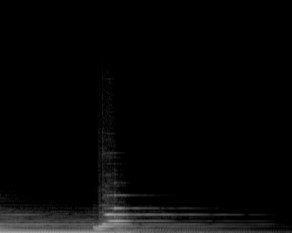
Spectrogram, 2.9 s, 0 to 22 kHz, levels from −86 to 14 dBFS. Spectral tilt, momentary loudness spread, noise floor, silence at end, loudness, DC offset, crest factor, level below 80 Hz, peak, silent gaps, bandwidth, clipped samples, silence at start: -8.5 dB/octave; 21 LU; -65 dBFS; 1.05 s; -28 LUFS; under 0.1%; 14 dB; -32 dBFS; -14 dBFS; none; 4.9 kHz; under 0.1%; 0 s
